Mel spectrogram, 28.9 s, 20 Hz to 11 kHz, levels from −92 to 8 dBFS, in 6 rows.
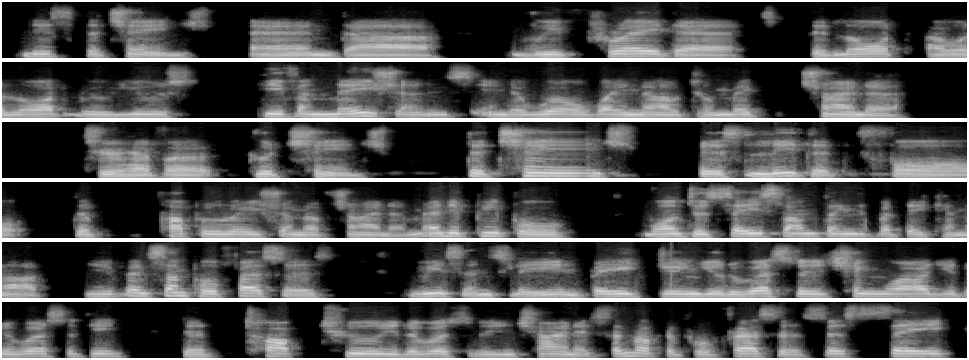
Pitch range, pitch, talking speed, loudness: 120-150 Hz, 135 Hz, 140 wpm, -18 LUFS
